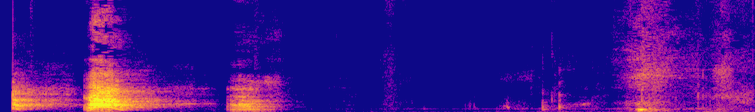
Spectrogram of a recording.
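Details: A seven-month-old Patterdale terrier pup at play gives three sharp, loud barks in quick succession within the first second and a half, followed by near silence and one fainter bark-like sound near the end.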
